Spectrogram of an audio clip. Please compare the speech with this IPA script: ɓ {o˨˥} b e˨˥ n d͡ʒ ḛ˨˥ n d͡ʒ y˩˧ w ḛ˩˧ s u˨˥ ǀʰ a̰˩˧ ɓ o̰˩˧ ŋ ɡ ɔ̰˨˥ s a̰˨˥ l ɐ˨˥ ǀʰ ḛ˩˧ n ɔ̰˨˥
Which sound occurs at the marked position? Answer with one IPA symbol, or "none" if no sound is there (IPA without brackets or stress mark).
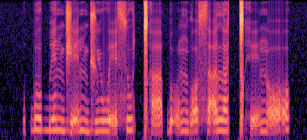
o˨˥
